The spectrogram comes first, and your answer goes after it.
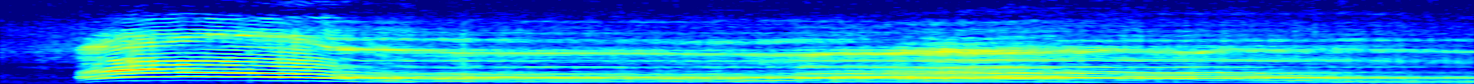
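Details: Jealous house cat Mo, upset after its owner attended to another little kitty, lets out one long wailing yowl lasting about six seconds, sharply rising at the start, then wavering and slowly sinking, a man's voice pleading afterward.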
